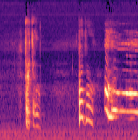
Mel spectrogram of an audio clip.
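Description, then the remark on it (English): A hound dog howls, recorded and sent as a text message by the owner's son: two short, wavering yowls, then a long, sustained howl that holds steady. No talking is heard. “Nope, now it's either a dog howling or it's ha-ha.”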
